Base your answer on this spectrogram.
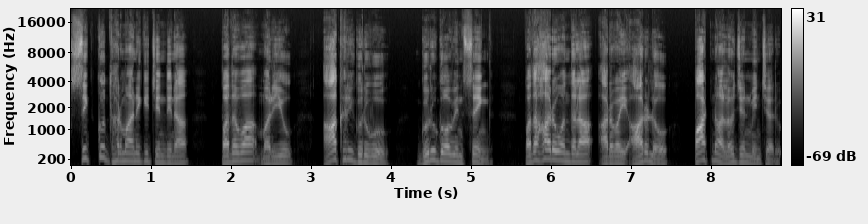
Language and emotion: Telugu, neutral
